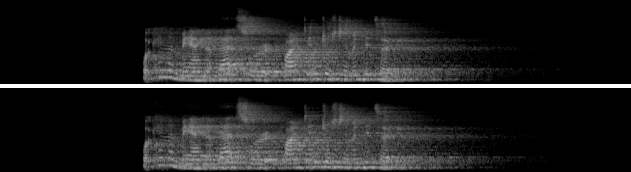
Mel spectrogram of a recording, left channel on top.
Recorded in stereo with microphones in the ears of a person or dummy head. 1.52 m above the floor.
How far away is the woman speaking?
About 0.9 m.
